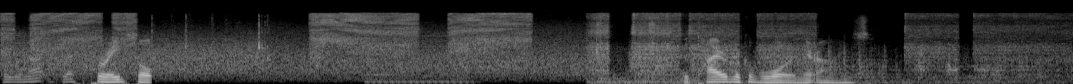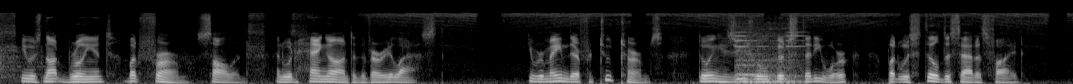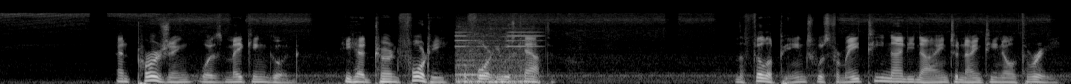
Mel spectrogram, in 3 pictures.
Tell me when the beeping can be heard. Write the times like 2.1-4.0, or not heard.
3.6-4.8, 18.1-18.9, 26.0-26.9.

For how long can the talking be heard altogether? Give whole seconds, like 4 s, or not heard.
20 s.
